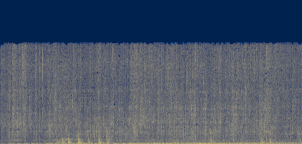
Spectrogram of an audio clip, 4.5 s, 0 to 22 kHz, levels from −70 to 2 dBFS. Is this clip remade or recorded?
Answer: recorded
